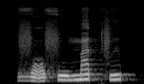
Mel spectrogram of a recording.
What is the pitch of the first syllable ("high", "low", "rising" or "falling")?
low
